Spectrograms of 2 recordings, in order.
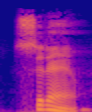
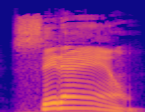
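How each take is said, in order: First: It is said at an ordinary, calm level. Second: It is said louder with a raised voice. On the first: "I could tell you" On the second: "you can raise your tone"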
